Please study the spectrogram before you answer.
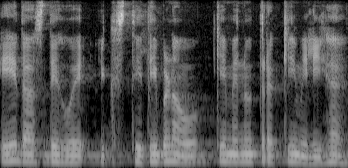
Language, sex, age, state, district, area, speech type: Punjabi, male, 18-30, Punjab, Patiala, rural, read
